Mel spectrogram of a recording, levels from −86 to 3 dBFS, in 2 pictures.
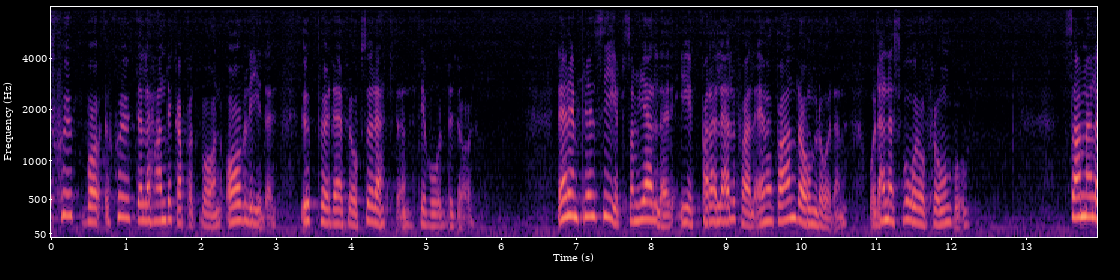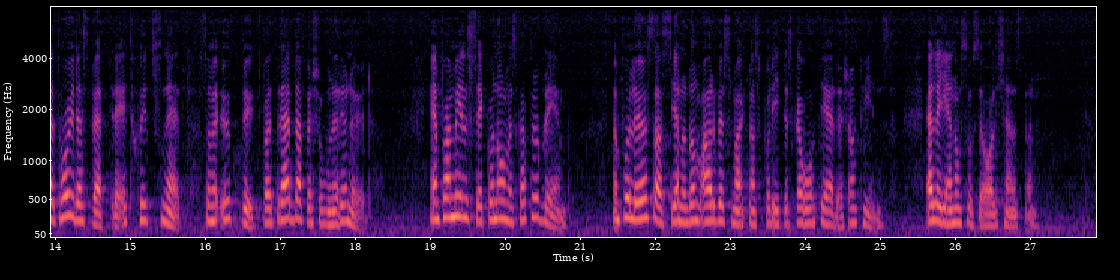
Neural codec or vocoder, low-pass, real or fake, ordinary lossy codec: codec, 16 kHz, 16 kbps, FunCodec, trained on LibriTTS, 50 frames a second; none; fake; none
